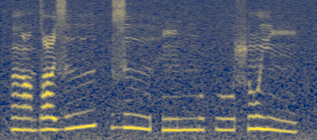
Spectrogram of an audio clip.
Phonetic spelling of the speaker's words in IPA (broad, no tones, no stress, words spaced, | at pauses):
ɐ̃ːdˤizɨː | zɨːhĩː mːupuːɬõjĩː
